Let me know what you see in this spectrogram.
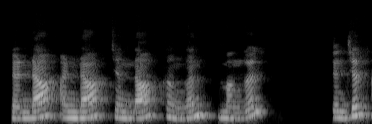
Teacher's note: अनुस्वार का उच्चारण नाक से होता है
